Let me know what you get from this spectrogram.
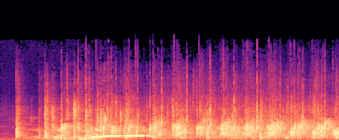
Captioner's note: applause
